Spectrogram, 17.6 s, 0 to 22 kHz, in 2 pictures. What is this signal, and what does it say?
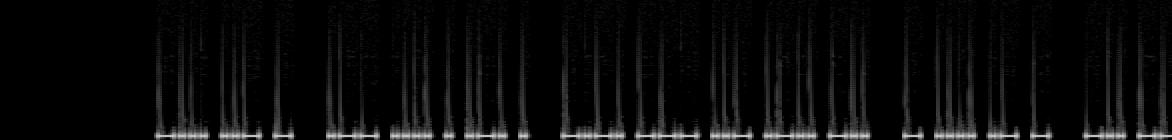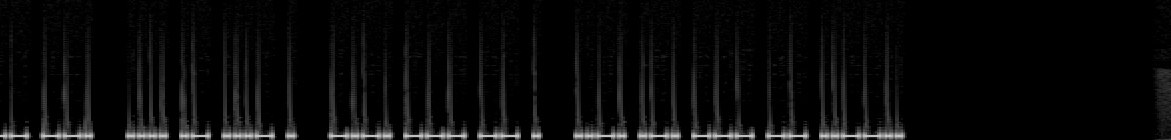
Morse code, heard as a keyed tone, about 32 wpm, 700 Hz. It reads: BUT WHERE COULD THAT DOG HAVE COME FROM?
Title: Sentences from Top 1000 Words - Review Part 2 - 30wpm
